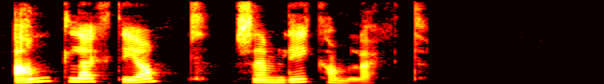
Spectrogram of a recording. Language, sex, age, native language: Icelandic, female, 20-29, Icelandic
